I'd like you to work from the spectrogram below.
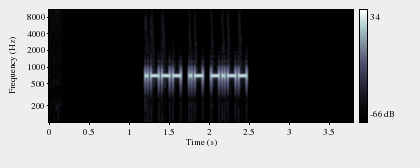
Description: Morse code, heard as a keyed tone, about 36 wpm, 700 Hz. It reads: JAY
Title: USA Call Sign Postfixes - 3 Letters 35wpm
